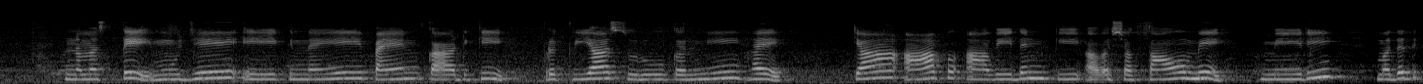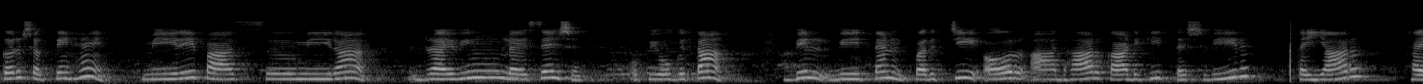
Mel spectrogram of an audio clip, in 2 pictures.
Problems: none marked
